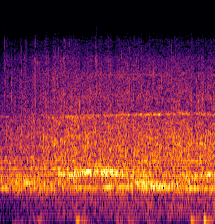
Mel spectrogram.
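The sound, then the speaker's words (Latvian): Loud, sustained applause from a large audience in a hall, a standing ovation for an actress after her speech declining the Lielais Kristaps award, with dense, steady clapping that holds an even level throughout and no voices. “Aktrise pavadīja stāvu ovācijas zālē, kā arī sociālajos tīklos vienaldzīgais šai runai nebija.”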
